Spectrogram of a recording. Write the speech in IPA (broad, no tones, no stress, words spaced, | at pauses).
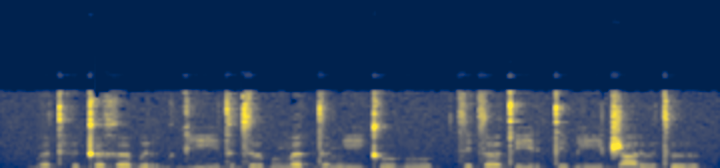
bəːtʰɨkʼə xəːɓɯrbɯɡʱiː dɯd͡zɯ ɓumɜt dəːŋiː kʼuːɓu | t͡sit͡sɜːtʼiːr tiɓiː d͡ʒaːɾɯːtʼɯ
